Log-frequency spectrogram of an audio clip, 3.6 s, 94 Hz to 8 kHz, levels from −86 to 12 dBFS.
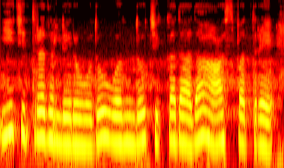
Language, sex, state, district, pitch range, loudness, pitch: Kannada, female, Karnataka, Bangalore, 180-205 Hz, -14 LUFS, 190 Hz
